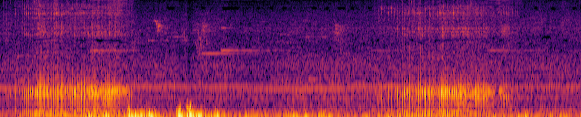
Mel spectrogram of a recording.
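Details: A sleeping pug snores loudly with rough, snorting snores in a noisy, irregular rhythm.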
